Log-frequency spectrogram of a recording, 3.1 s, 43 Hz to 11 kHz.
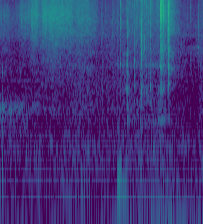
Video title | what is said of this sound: Expériences à -193° - Les classiques du Palais | Vous entendez? Ça craque. Ça craque.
